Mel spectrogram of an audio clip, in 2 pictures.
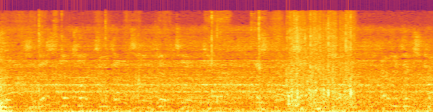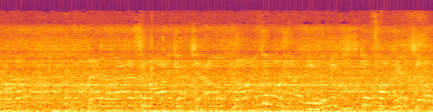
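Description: Faint chewing of a bite of hot dog in a soft bun, with a brief rustle about three seconds in, over a low steady hum.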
